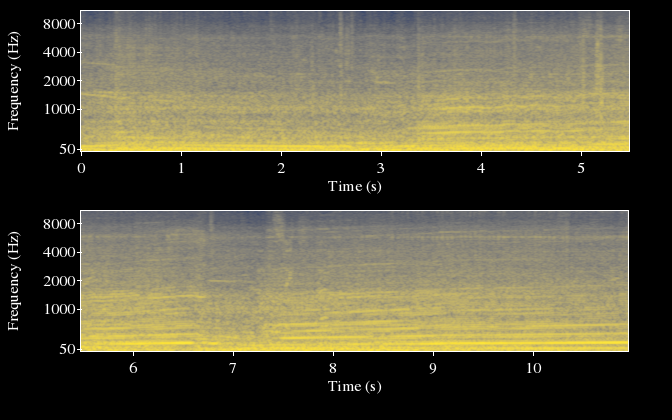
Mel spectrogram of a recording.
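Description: Ford Escort Mexico rally car's engine heard from inside the cabin, pulling hard with its pitch climbing, with short breaks about three seconds and about seven seconds in before it climbs again. A constant rush of tyre and gravel-road noise runs underneath.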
